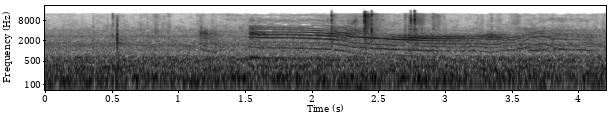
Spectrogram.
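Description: Domestic cat giving one long, drawn-out meow that starts about a second and a half in and slides slowly down in pitch, begging for the food being handled in front of it. A few short clicks are heard around it.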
